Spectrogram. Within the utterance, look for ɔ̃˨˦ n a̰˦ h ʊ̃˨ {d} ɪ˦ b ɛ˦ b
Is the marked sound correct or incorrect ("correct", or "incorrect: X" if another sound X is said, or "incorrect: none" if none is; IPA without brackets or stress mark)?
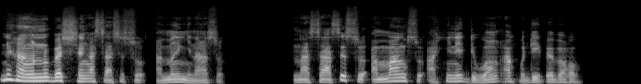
correct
